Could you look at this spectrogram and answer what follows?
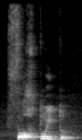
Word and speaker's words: fortuito: Fortuito. Também não tem acento. A vogal mais, a sílaba forte é tui, fortuito.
